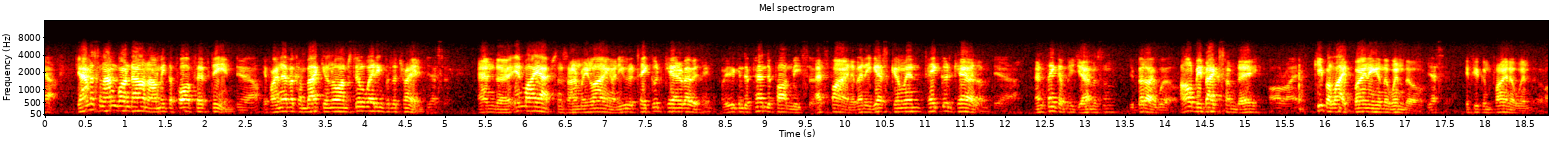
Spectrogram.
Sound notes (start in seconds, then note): none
